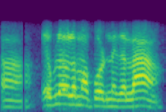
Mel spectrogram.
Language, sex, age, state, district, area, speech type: Tamil, female, 45-60, Tamil Nadu, Kallakurichi, urban, conversation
